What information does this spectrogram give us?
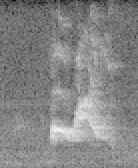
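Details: Six-month-old female pet African grey parrot whistling: one short, bright whistled note that rises and then bends down, lasting about half a second over quiet room background.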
